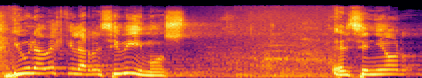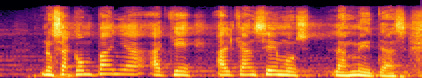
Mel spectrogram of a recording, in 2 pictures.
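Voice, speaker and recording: A man with a high voice speaks very slowly, with audible room echo and noticeable background noise. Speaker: pastor. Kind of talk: sermon.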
